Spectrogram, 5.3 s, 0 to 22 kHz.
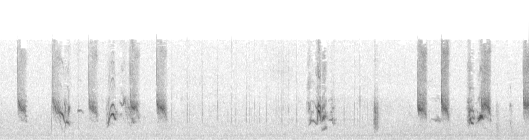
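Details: Sparrows recorded 1 March 2020 at a Tenmangu shrine give bright, clipped chirps in small uneven bursts, with a quiet gap midway before several birds resume chirping.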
